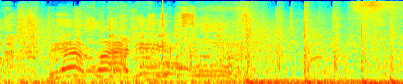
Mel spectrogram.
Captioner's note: cheering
